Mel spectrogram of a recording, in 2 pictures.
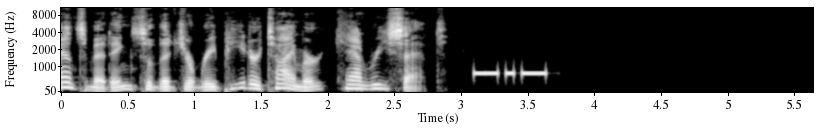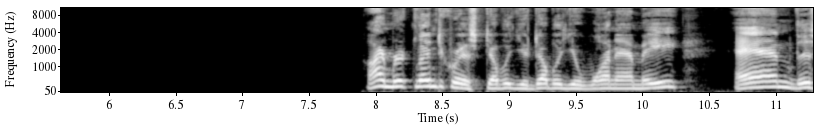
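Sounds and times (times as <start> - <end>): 
speech: 0.0 - 3.0, 7.9 - 11.2
Morse code K character tone: 3.1 - 3.7.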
